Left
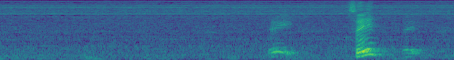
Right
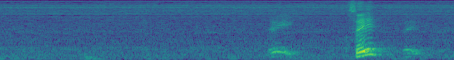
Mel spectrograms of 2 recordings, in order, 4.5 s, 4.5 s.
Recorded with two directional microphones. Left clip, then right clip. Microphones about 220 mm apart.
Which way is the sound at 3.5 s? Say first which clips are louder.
Right 3 dB; 10° left (ahead or behind).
